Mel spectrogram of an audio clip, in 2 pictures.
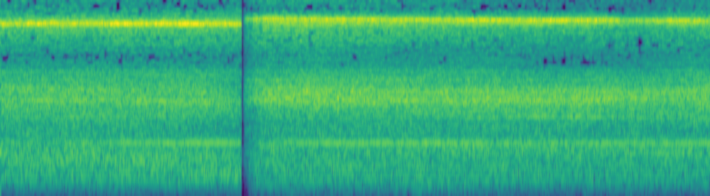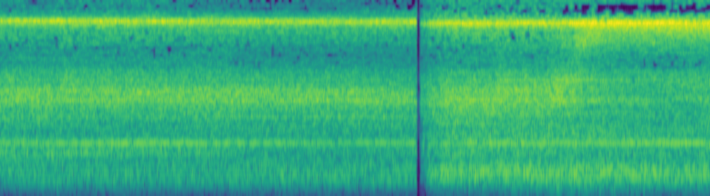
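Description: Jet aircraft turbines running on an airport apron: a loud steady rush with a constant high whine. It breaks off briefly twice, about two and a half seconds in and again about eleven seconds in, and is a little louder after the second break.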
